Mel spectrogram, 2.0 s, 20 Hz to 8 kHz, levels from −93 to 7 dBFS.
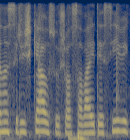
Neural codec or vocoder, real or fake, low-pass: none; real; 7.2 kHz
